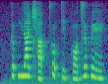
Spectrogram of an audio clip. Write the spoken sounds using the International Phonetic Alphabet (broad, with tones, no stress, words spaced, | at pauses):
kə˦p̚ŋja˦t͡ɕʰa˨ʔ t̪ʰo˦ʔt̪i˨p̚kɔ˨˩d͡zə˦ pẽ˥˧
